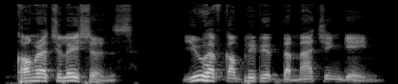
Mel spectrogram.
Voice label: "play", English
